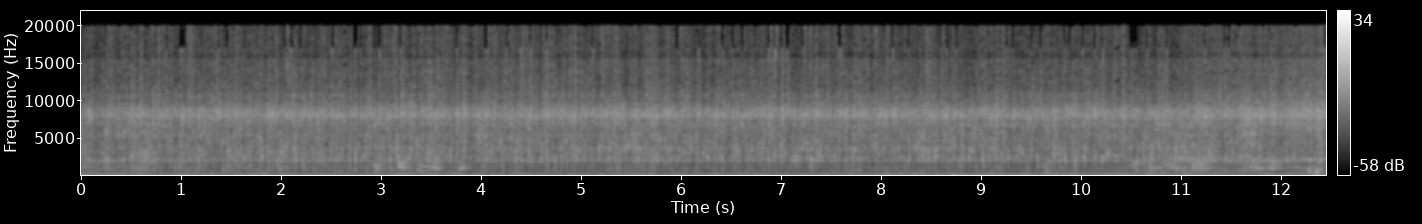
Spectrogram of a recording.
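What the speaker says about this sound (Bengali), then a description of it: "শুটকিটাকে আমরা ভালো করে ভেজে দেবো।" Dried fish (shutki) frying in a pan with a steady, continuous sizzle and crackle that holds at an even level throughout, close and moderately loud, with no voices heard.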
